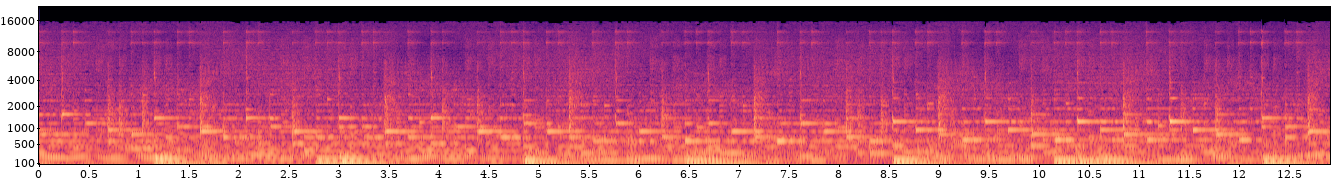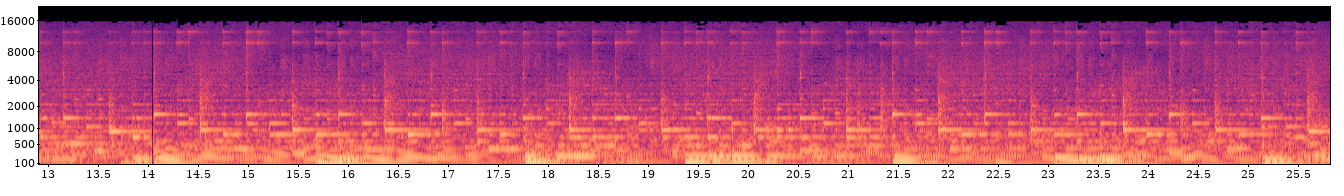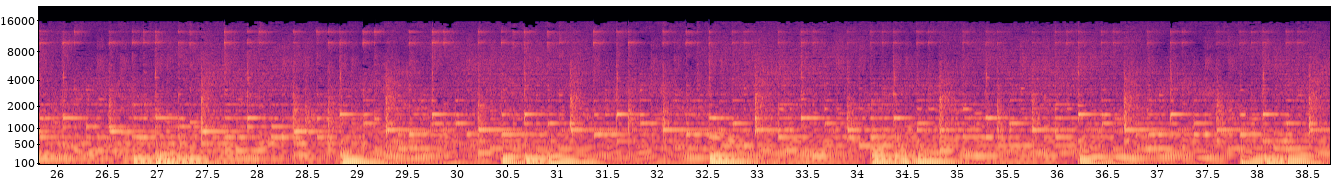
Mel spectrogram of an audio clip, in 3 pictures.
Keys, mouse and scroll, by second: 3.3-13.4 drag, 13.4-14.2 scroll down 1, 15.0-17.7 middle drag, 17.7 shift+click, 24.6 click, 26.9 click, 27.9 scroll down 1, 33.7 scroll up 1, 37.4 scroll up 1, 37.6 ctrl+z.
